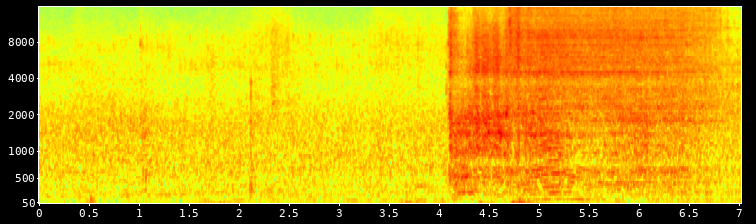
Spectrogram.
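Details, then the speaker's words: MGA 1600 roadster, cold start, manual choke held by hand, new cheap exhaust: engine catches, runs, then stumbles and fades as the choke is released too fast; needs to warm up. "Choke loose too fast. Oh, is that what it was? Yeah. Needs to warm up for a minute."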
